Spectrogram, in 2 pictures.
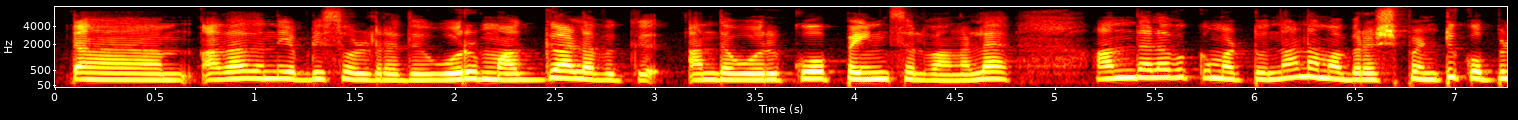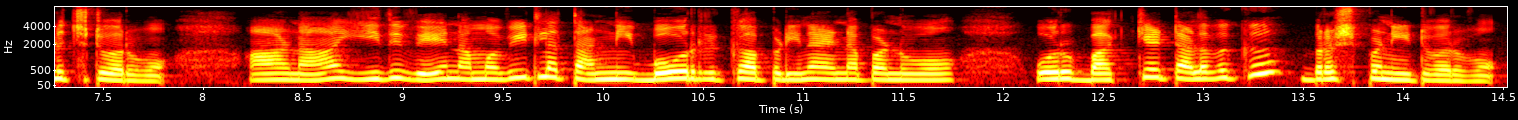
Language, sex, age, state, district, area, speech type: Tamil, female, 18-30, Tamil Nadu, Tiruppur, urban, spontaneous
